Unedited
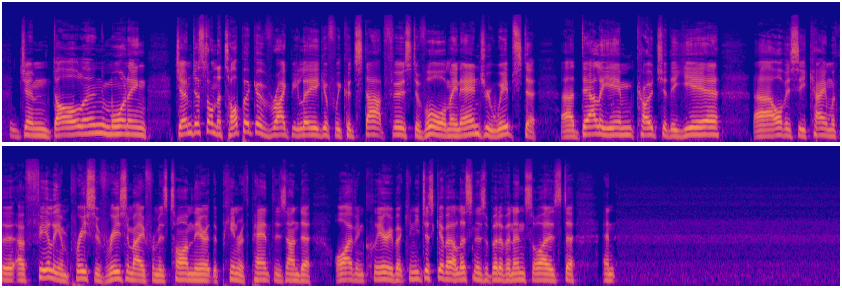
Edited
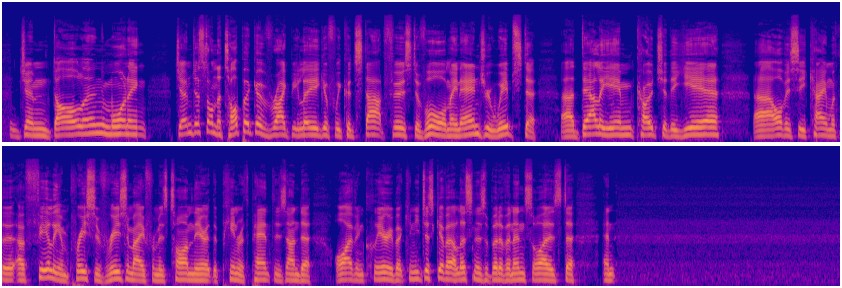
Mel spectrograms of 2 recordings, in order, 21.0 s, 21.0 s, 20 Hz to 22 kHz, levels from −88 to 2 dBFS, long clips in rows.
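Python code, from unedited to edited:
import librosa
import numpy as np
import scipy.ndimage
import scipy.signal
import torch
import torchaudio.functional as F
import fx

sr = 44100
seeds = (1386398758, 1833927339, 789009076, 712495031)

y = fx.edit(x, sr, fx.fade_in_from(start_s=1.69, length_s=1.13, floor_db=-13.5), tone=tone)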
